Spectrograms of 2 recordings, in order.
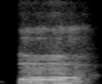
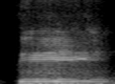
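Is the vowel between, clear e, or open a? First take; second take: open a; clear e. First: The vowel is a full open a. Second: The vowel is a clear e sound.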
